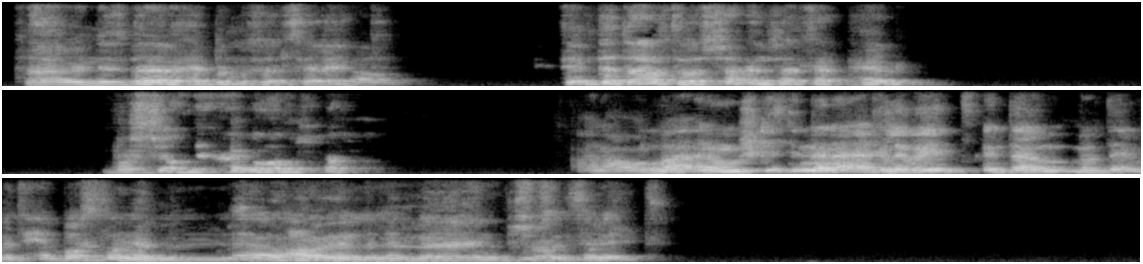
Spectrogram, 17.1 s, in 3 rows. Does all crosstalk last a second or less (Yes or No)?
No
